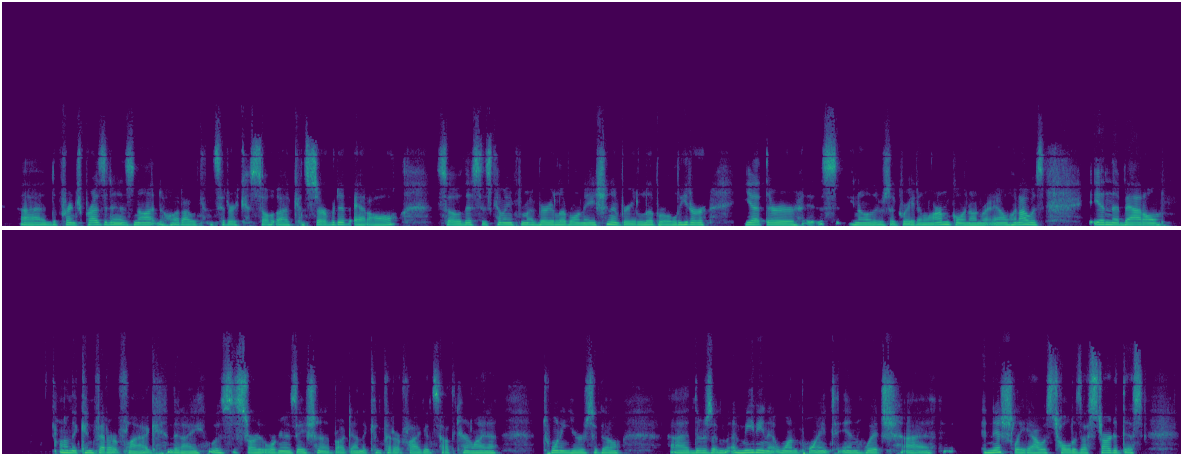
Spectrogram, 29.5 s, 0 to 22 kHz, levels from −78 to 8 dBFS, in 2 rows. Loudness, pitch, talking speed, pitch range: -25 LUFS, 175 Hz, 180 wpm, 165-185 Hz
